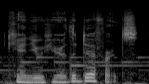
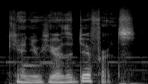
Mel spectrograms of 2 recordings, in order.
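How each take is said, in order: First: It is recorded at a low fader level. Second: It is recorded at a middle fader level. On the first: "Level six" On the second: "Level seven"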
